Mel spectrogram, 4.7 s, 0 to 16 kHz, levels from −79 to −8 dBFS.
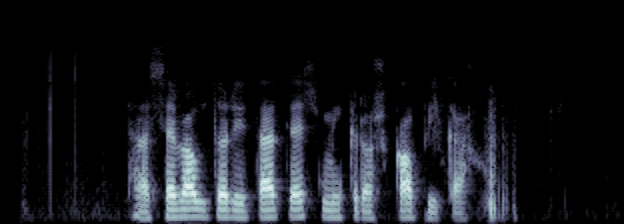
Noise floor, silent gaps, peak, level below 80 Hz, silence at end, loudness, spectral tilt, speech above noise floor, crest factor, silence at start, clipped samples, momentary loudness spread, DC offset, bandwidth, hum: -70 dBFS; none; -2 dBFS; -64 dBFS; 0.95 s; -22 LUFS; -9.5 dB/octave; 49 dB; 22 dB; 1 s; under 0.1%; 12 LU; under 0.1%; 5.8 kHz; none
